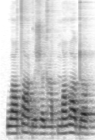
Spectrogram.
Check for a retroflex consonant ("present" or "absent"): present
